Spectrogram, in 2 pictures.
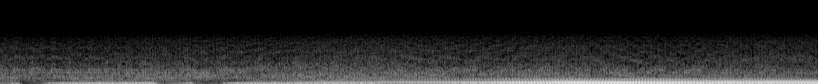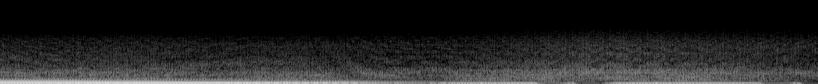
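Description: Dark electronic track: a deep bass that cuts in and out every second or two, with a low drone of several held tones swelling in about four seconds in, loudest around six seconds, then fading away by about twelve seconds, over a faint hiss.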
